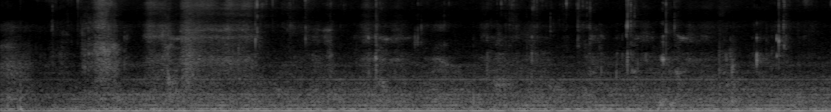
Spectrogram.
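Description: Faint chewing of a mouthful of soft steamed bao bun, with quiet, irregular mouth clicks and smacks.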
